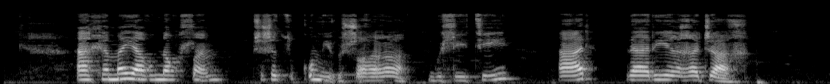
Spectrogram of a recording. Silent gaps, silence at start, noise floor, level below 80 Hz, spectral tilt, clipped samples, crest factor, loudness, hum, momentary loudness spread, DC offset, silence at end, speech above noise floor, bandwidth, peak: none; 0.75 s; -63 dBFS; -54 dBFS; -4 dB/octave; under 0.1%; 18 dB; -19 LUFS; none; 15 LU; under 0.1%; 0.65 s; 44 dB; 11.5 kHz; -2 dBFS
